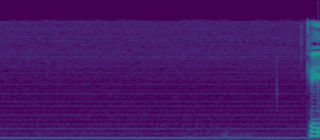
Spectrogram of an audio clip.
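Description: Steady low electrical hum with faint steady higher tones above it, unchanging throughout. A man's voice starts again just before the end.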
